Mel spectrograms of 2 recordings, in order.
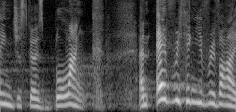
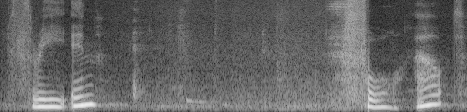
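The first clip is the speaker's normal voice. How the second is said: guided breathing count; 3 semitones lower, 5 dB louder, slower than usual. Acted. Teacher counting breaths for pupils, slow and calm. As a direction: ease the class through each breath.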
